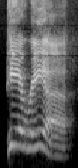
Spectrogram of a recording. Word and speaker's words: Peoria: Peoria. Some person in the bar said that it's Peoria. It rhymes with gonorrhea.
